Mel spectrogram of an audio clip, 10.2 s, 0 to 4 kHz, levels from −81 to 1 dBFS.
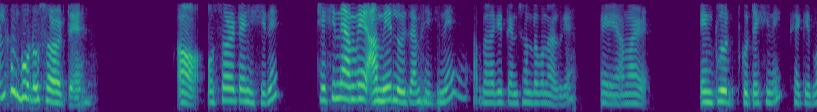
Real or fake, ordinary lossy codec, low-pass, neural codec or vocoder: fake; none; 3.6 kHz; vocoder, 44.1 kHz, 80 mel bands, Vocos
